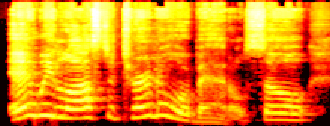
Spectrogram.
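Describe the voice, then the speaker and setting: A co-host in a casual sports chat with a hoarse, nearly gone voice, giving blunt, emphatic opinions. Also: high-pitched, wildly swooping pitch, moderate pace, a bit bright.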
